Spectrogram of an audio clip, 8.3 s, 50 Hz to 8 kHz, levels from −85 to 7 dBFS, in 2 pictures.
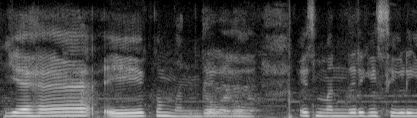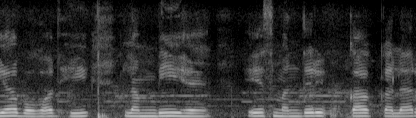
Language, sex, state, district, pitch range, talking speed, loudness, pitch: Hindi, male, Uttar Pradesh, Jalaun, 200-220 Hz, 120 wpm, -21 LUFS, 215 Hz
